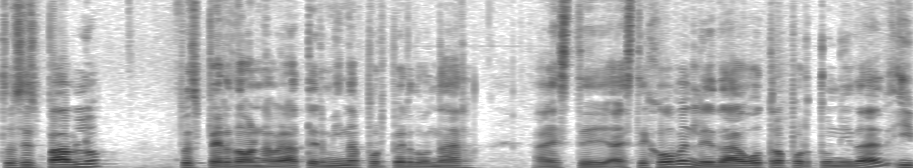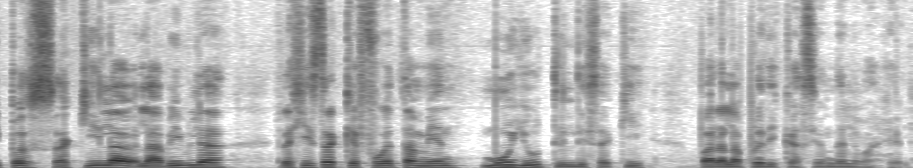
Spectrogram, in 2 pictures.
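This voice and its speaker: With a dark, mellow tone, a man talks at a moderate pace and ordinary pitch variation. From Mexico City. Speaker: music teacher. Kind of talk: panel discussion. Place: studio. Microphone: lapel.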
